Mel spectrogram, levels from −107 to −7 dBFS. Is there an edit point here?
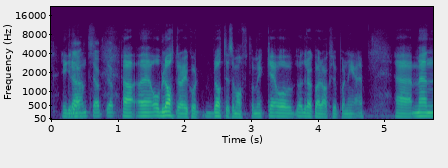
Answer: yes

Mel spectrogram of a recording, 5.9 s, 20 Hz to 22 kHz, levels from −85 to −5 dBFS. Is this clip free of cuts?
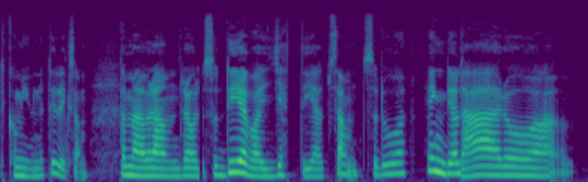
no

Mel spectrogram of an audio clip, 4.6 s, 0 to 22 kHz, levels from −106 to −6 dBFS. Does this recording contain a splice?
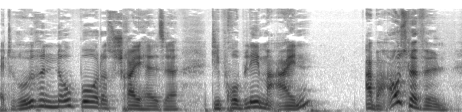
no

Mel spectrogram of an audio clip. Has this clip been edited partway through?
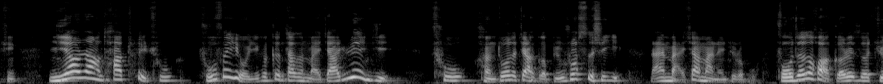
yes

